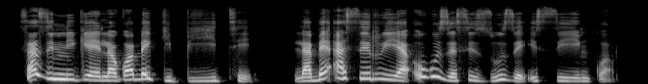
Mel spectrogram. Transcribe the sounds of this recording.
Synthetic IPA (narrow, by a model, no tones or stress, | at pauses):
saziniɣɛlaɣwaβeɡ̥ʱib̥ʱiːtʰɛ̰ | laβɛʔasirijaʔuɣuzɛsizuzɛʔisiːŋkʼwa̰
